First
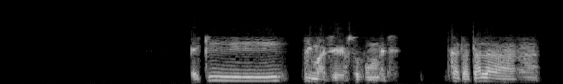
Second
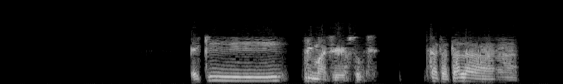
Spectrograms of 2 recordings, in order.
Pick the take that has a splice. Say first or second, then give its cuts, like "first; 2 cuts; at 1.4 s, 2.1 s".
second; 1 cut; at 3.6 s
